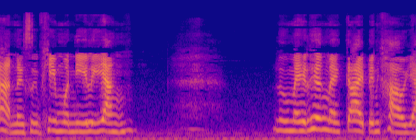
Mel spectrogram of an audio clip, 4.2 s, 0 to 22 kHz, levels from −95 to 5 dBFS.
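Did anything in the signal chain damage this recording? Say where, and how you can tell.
Yes. Across the whole speech clip the treble sounds bright but synthetic: s sounds come out gritty and lispy. The codec stage is the likely cause, HE-AAC compression, rebuilding the top band by copying lower bands upward. The damage fits a low bitrate around 24 kbps.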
